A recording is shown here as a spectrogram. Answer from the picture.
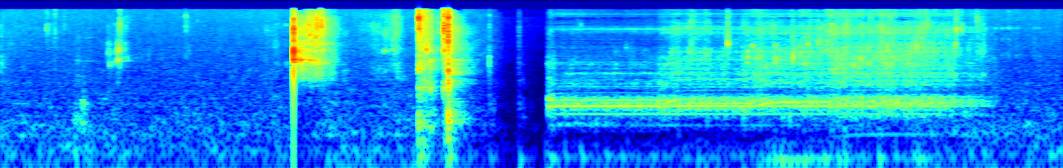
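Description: A couple of short, sharp clatters, then about halfway through an electric hand mixer starts and runs with a steady hum, its beaters whisking egg whites to a froth in a glass bowl. The mixer fades out near the end.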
